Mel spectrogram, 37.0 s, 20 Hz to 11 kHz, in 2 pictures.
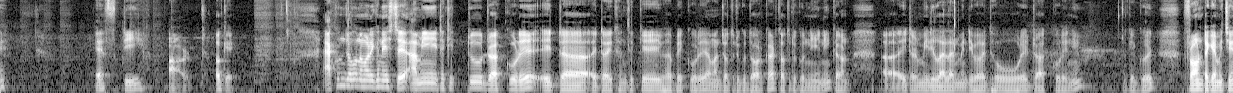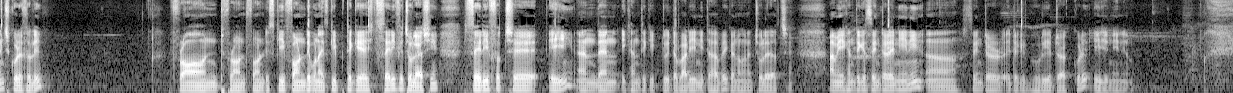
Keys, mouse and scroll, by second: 1.1-3.0 typing, 5.1-18.4 drag, 22.9 click, 26.6-36.9 drag.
